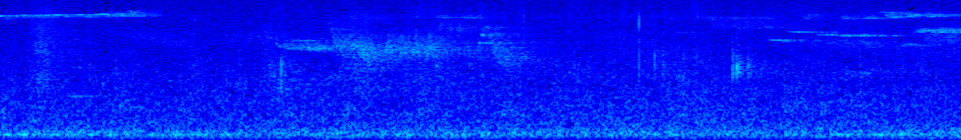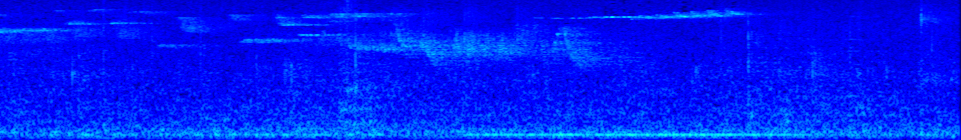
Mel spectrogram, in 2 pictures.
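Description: Faint birdsong: thin high whistles and short chirps, with a rising whistle at the start and again near the end, over a low steady hum.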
